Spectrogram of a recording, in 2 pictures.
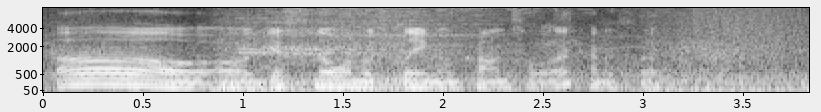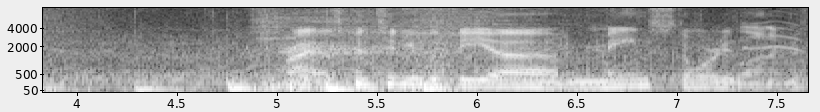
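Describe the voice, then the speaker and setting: A man's voice: medium pitch, normal speed. Brief: casual male game streamer, rambling and jokey, music playing behind. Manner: rambling, laughing, swears offhand. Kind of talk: casual live-stream chat.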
